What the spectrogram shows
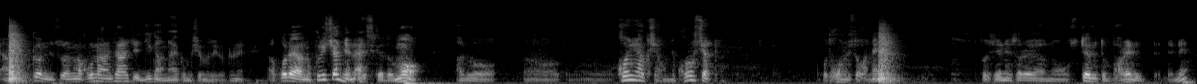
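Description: A man's voice: on the low side, heavy background noise. A man preaching a sermon as pastor, chatty and folksy, often asking the congregation questions and adding little tags.

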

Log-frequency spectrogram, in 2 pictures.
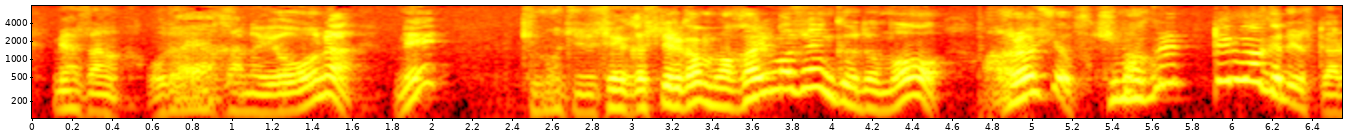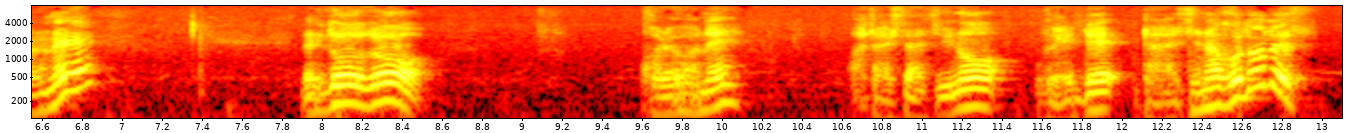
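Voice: mid-range voice, wildly swooping pitch, a little mellow, slightly rough. A pastor preaching a sermon, asking the congregation questions and adding frequent tag words between phrases. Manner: slows on key phrases, speeds up when explaining.

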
